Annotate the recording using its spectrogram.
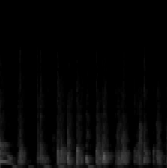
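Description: Light, scattered applause from a small audience and panel, with individual hand claps heard separately and irregularly.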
